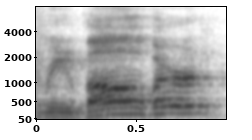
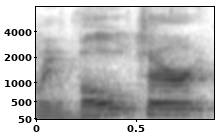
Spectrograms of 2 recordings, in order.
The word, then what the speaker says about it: Revolver: It is Revolver, not Revolter. I don't know why I was saying Revolver Revolter versus Revolver, but it's Revolver. That's the actual correct pronunciation of it.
